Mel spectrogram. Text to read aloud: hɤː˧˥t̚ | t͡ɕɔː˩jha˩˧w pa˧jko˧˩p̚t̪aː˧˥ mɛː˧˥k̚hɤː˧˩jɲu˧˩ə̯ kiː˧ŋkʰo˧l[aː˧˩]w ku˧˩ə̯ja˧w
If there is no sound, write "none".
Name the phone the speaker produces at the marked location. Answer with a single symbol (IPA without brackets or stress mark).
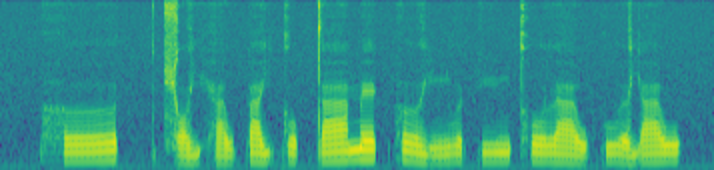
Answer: aː˧˩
